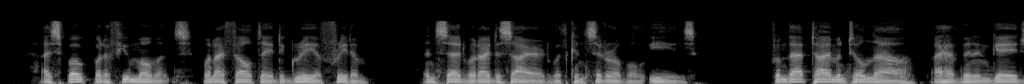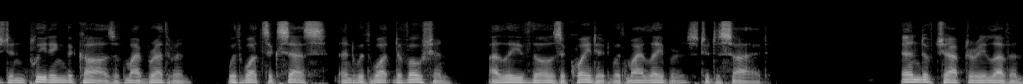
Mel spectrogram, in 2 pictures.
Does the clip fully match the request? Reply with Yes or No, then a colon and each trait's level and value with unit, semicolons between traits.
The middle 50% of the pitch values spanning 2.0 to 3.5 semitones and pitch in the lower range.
Yes: average, 2.8 semitones; very low, 95 Hz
